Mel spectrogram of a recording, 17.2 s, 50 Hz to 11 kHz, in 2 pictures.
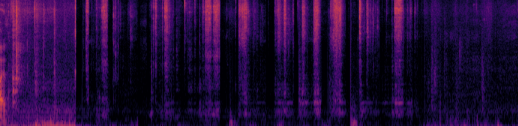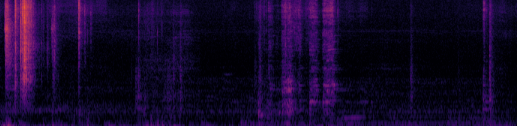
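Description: Faint handling sounds of a Marantz 3800 preamplifier's top cover being unscrewed and lifted off: scattered light clicks, rubs and scrapes, with small screws dropped into a plastic cup. The loudest scrape comes about nine seconds in.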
